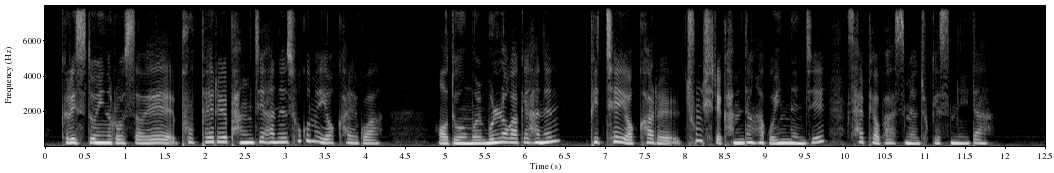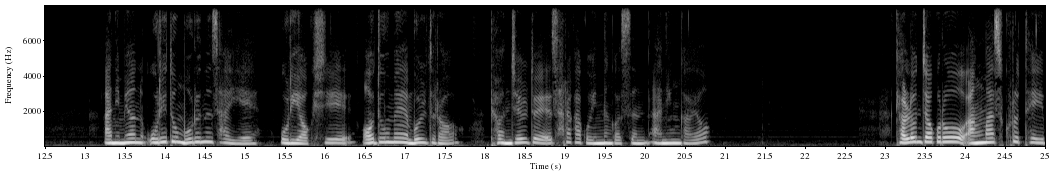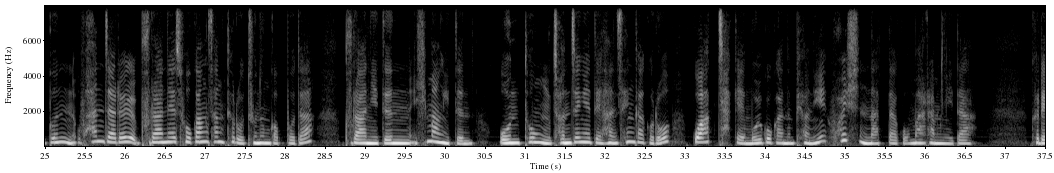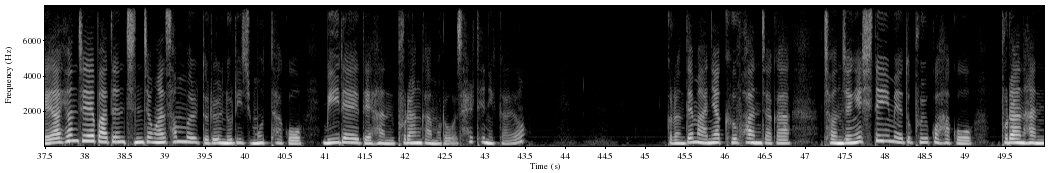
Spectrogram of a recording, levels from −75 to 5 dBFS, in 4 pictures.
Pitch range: 185-240 Hz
